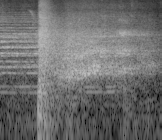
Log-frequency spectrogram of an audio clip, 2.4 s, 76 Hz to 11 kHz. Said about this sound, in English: Another car crash from the same location on April 9, 2017.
